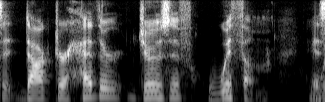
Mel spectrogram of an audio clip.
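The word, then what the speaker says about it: Joseph-Witham: So I now know how to pronounce it. Dr. Heather Joseph Witham is how they say her name.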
